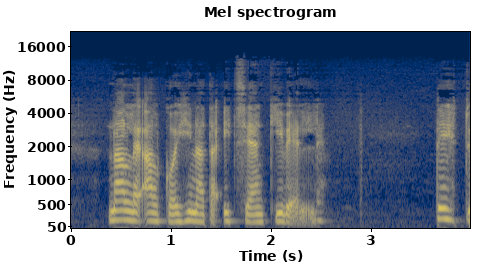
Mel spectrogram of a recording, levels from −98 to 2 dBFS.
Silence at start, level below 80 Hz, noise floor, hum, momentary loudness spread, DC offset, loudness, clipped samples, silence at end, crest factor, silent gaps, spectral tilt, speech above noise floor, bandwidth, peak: 0.4 s; -64 dBFS; -59 dBFS; none; 12 LU; under 0.1%; -20 LUFS; under 0.1%; 0 s; 22 dB; none; -5 dB/octave; 39 dB; 12.5 kHz; 0 dBFS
